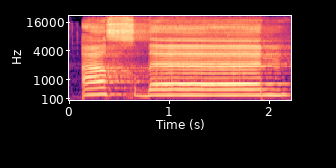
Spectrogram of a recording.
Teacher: Jika berhenti huruf dal ini dipanjangkan boleh 2, boleh 4, boleh 6 harokat asal konsisten dalam sekali bacaan. Akhdan, di atasnya ada tanda waqaf namanya waqaf al-waqfu aula yang artinya berhenti lebih utama. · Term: mad arid li sukun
